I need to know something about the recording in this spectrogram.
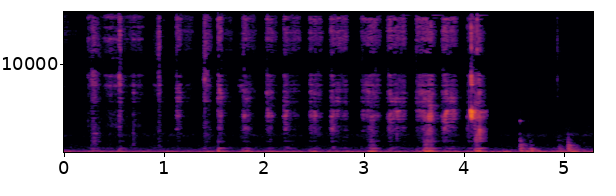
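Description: Metal clicks and ticks rapidly as a rusty screw is turned by hand.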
